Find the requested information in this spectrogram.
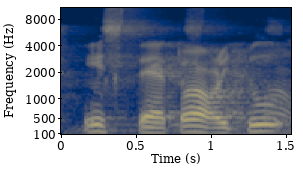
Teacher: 2 نقطوں والی تا باریک اور تو موٹی پڑھیں گے. حمزہ سین زیر اس تا زبر تا اس تا تو عین زبر طا استطاع تا پیش تو استطاعت وقف استطاعت.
